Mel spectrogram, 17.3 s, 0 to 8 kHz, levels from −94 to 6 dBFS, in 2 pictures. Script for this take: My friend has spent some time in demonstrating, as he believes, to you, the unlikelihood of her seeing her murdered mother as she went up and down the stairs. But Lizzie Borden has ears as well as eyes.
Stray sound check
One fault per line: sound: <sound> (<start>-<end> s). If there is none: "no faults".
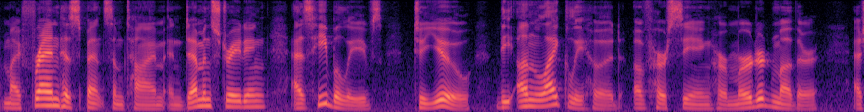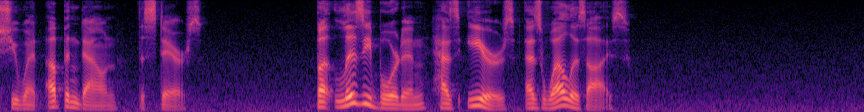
no faults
